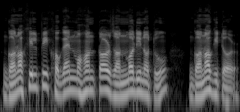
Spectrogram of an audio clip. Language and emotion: Assamese, neutral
